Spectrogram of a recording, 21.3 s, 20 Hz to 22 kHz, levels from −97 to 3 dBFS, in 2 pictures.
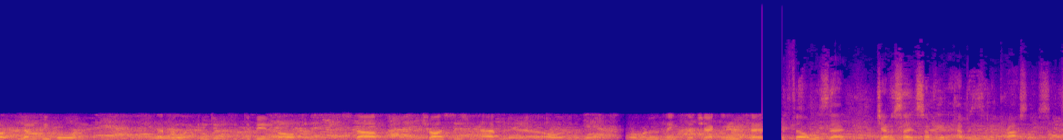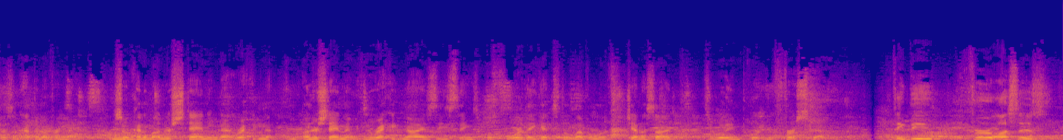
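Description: Until 7.83 s the sound is dull, capped at 4 kHz, then clears after a 200 ms gap, likely an input switched to a poorer device.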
